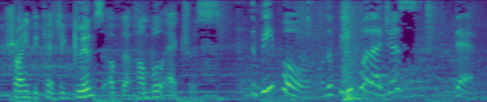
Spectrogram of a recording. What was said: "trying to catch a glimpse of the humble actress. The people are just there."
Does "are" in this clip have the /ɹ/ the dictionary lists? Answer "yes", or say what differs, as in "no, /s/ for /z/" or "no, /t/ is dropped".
no, /l/ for /ɹ/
